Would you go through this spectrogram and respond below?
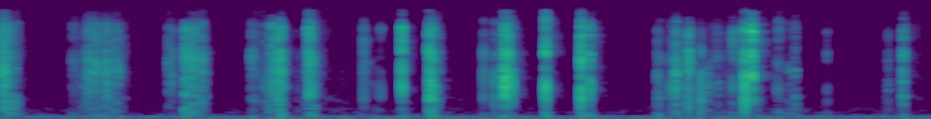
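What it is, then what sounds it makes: Foam sponge scratched. Long nails scratch across the surface of a small teal foam sponge with a wavy, textured edge. A quick, irregular series of short, crisp, crunchy scratches is heard, bright and hissy with almost no low end. Each stroke stops dead with no ring.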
